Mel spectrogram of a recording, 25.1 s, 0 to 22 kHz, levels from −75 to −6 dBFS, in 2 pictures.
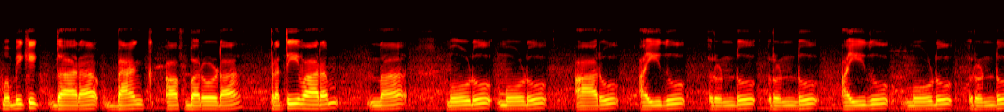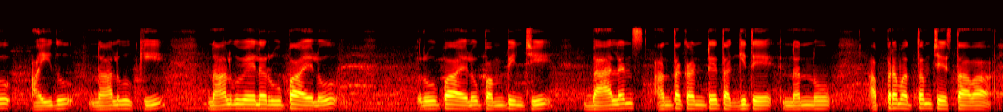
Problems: constant background noise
